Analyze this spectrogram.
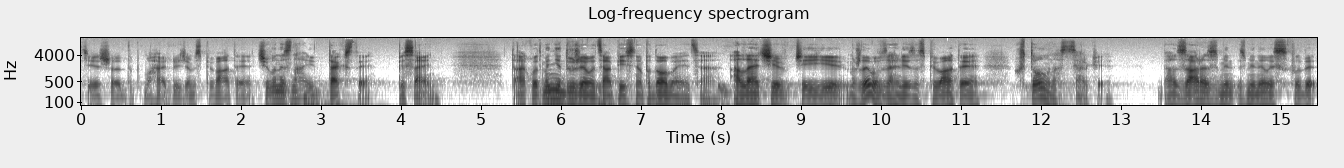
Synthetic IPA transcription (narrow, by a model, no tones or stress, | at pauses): tʲiʃt͡ʃɔ̰d̪ɔpɔmɐɦɑ̰jʊ̰tʲlʲudʲɐmsʲpʲiʋɑ̰t̪ɪ̰t͡ʃɪʋɔnɪznɑjʊt̚ʲt̪ɛkst̪ɪ̰pʲɪsɛ̰nʲ | t̪ʰɑ̰kʋɔt̪menʲid̪uʒɛɔt͡sʲapʲisʲnʲɐpɔd̪ɔbɐjet͡sʲːɐ̰ɐ̰lˠɛt͡ʃɪt͡ʃɪjijimɔʒlˠɪʋɔʋzɐɦɐlʲizɐsʲpʲiʋɑt̪ɪxt̪ɔwnɑssɛ̰rkʋʲḭ | d̪̥ɑzɑɾɐzzmʲizʲmʲinɪlˠɪsʲsklˠɔd̪ɪ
